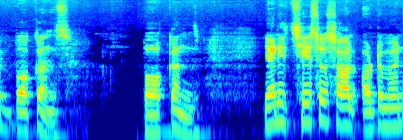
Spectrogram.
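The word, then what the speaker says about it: Balkans: ये word बाल्कन्स नहीं है, ये वर्ड है बॉकन्स।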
